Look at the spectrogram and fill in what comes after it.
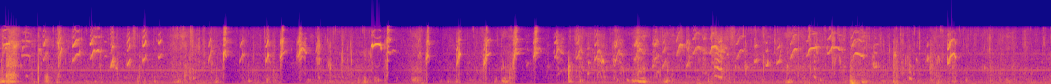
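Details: Fifteen-day-old Staffordshire Bull Terrier puppy Gladius makes many short high squeaks and soft whimpers, mixed with steady rustling and clicking of movement throughout.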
